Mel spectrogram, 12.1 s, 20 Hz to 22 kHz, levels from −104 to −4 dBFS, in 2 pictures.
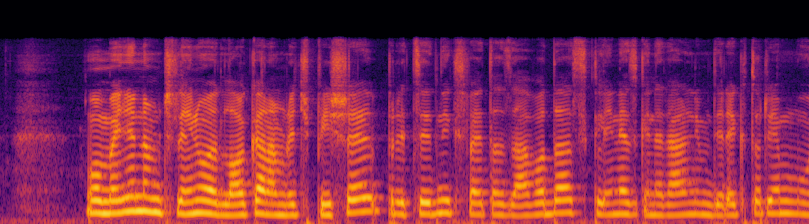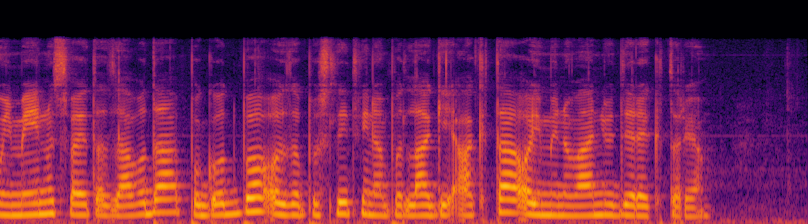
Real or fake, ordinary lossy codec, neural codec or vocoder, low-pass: real; none; none; 10.8 kHz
